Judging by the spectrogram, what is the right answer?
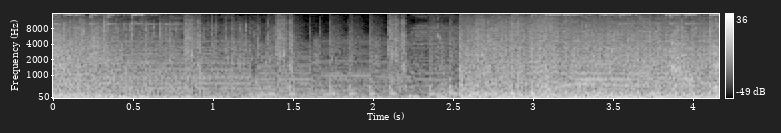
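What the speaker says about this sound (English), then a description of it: "No, I want to throw a grenade actually." A grenade detonates amid chaotic gunfire in a Doom II mod, a loud booming blast with crashing debris over dense, continuous combat noise.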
